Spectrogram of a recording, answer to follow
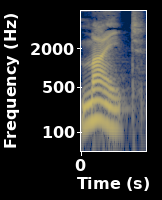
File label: "might", us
